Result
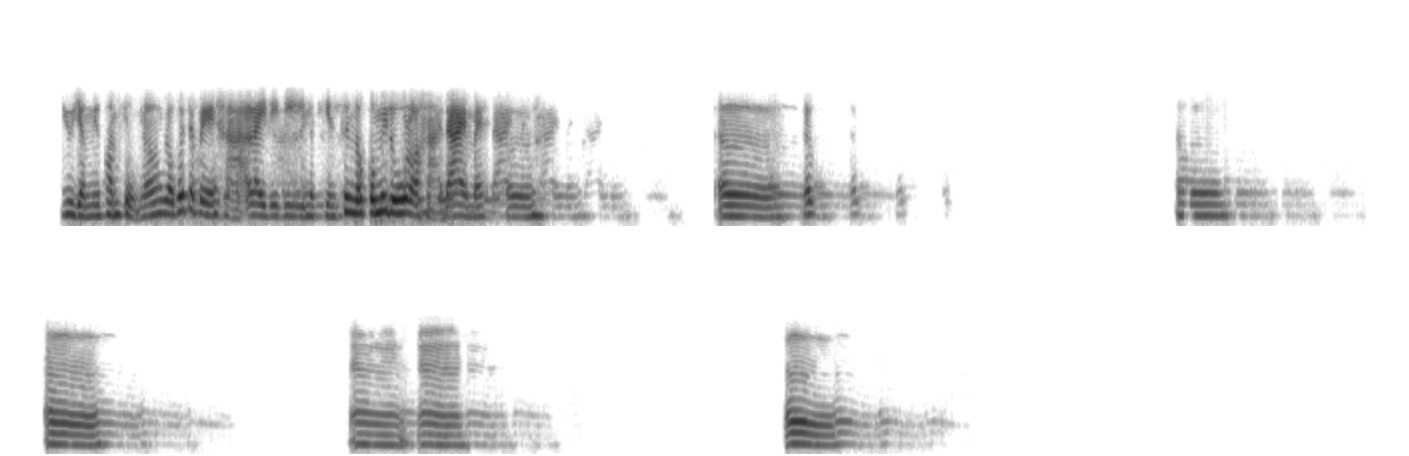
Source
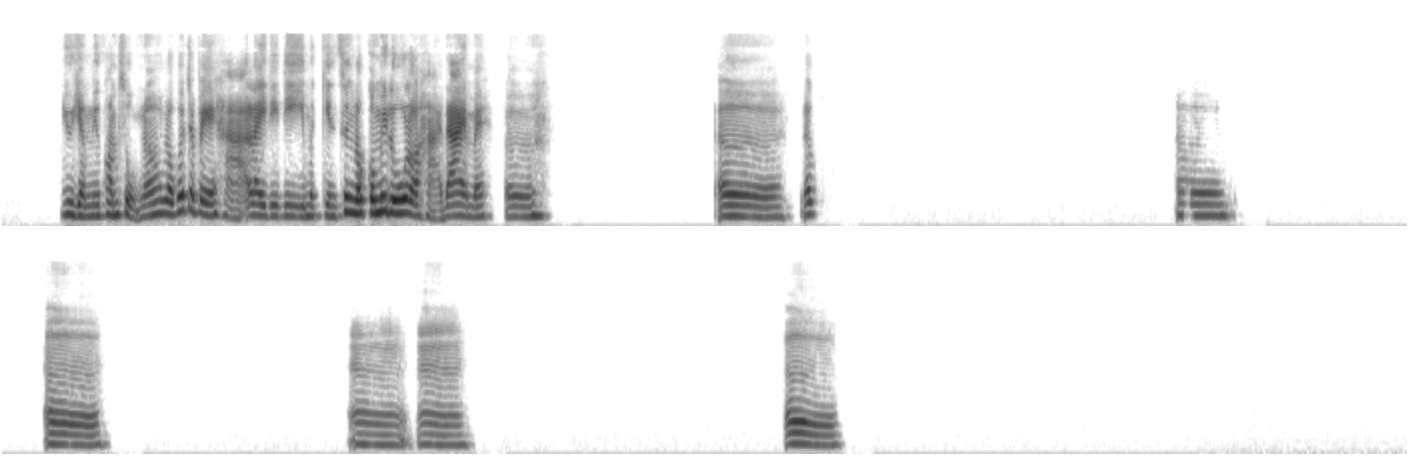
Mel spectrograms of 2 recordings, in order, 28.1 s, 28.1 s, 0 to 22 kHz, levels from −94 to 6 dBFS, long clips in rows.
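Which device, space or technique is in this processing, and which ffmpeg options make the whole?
mobile call with aggressive noise cancelling: -filter_complex "[0:a]asplit=3[link_01][link_02][link_03];[link_01]afade=type=out:start_time=18.18:duration=0.02[link_04];[link_02]highpass=150,afade=type=in:start_time=18.18:duration=0.02,afade=type=out:start_time=18.63:duration=0.02[link_05];[link_03]afade=type=in:start_time=18.63:duration=0.02[link_06];[link_04][link_05][link_06]amix=inputs=3:normalize=0,highpass=frequency=150:width=0.5412,highpass=frequency=150:width=1.3066,asplit=2[link_07][link_08];[link_08]adelay=460,lowpass=frequency=4300:poles=1,volume=-17dB,asplit=2[link_09][link_10];[link_10]adelay=460,lowpass=frequency=4300:poles=1,volume=0.31,asplit=2[link_11][link_12];[link_12]adelay=460,lowpass=frequency=4300:poles=1,volume=0.31[link_13];[link_07][link_09][link_11][link_13]amix=inputs=4:normalize=0,afftdn=noise_reduction=35:noise_floor=-47,volume=2.5dB" -ar 8000 -c:a libopencore_amrnb -b:a 12200

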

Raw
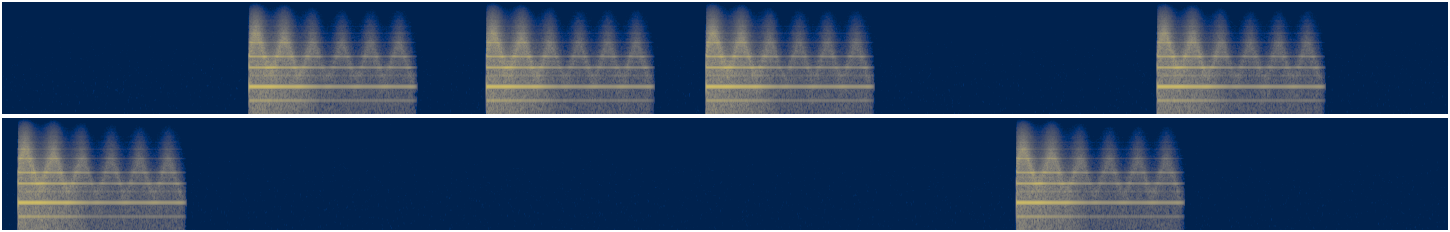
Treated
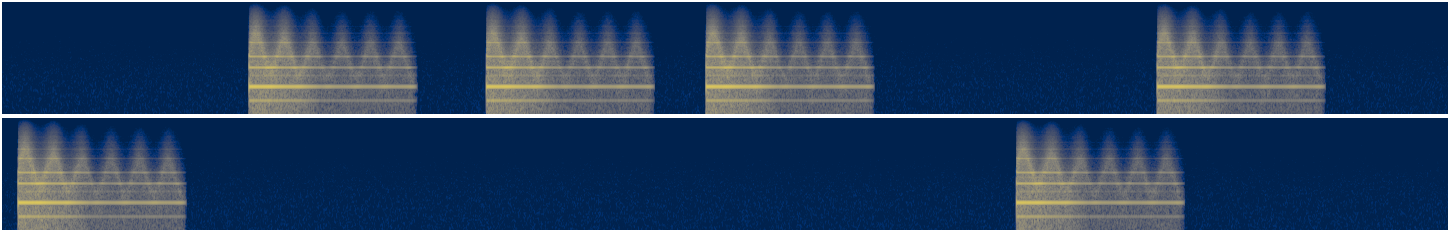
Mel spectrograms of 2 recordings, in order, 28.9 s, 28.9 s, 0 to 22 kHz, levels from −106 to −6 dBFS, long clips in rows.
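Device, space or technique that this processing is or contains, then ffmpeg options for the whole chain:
behind a face mask: -af "highshelf=frequency=3400:gain=-7.5,volume=5dB"

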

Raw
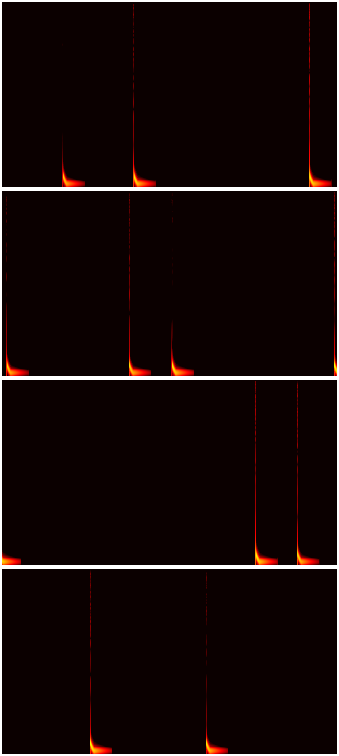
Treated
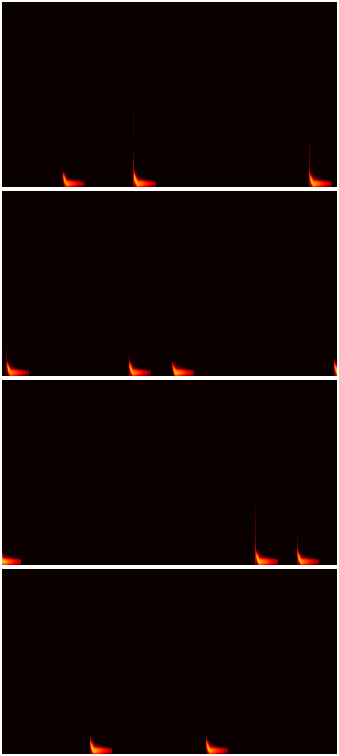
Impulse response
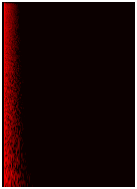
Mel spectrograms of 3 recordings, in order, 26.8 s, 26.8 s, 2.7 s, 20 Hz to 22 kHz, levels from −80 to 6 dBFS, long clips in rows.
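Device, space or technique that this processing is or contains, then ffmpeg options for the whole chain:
de-esser from a sidechain: -filter_complex "[0:a]asettb=1/sr,asplit=3[link_01][link_02][link_03];[link_01]atrim=end=1.374[link_04];[link_02]atrim=start=1.37:end=2.89,asetpts=PTS-STARTPTS,afade=type=in:duration=0.004:curve=qsin,afade=type=out:start_time=1.516:duration=0.004:curve=qsin,lowpass=6500[link_05];[link_03]atrim=start=2.886[link_06];[link_04][link_05]acrossfade=duration=0.004:curve1=hsin:curve2=qsin[link_07];[link_07][link_06]acrossfade=duration=0.004:curve1=qsin:curve2=hsin,asplit=3[link_08][link_09][link_10];[link_08]afade=type=out:start_time=9.27:duration=0.02[link_11];[link_09]bass=frequency=250:gain=-1,treble=frequency=4000:gain=11,afade=type=in:start_time=9.27:duration=0.02,afade=type=out:start_time=10.14:duration=0.02[link_12];[link_10]afade=type=in:start_time=10.14:duration=0.02[link_13];[link_11][link_12][link_13]amix=inputs=3:normalize=0,asplit=2[link_14][link_15];[link_15]highpass=6500,apad=whole_len=1182425[link_16];[link_14][link_16]sidechaincompress=threshold=-60dB:ratio=5:attack=0.76:release=23,volume=-1.5dB"

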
